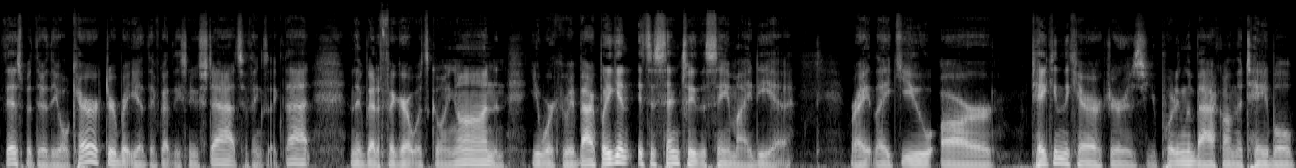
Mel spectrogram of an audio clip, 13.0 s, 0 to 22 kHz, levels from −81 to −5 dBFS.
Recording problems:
none

